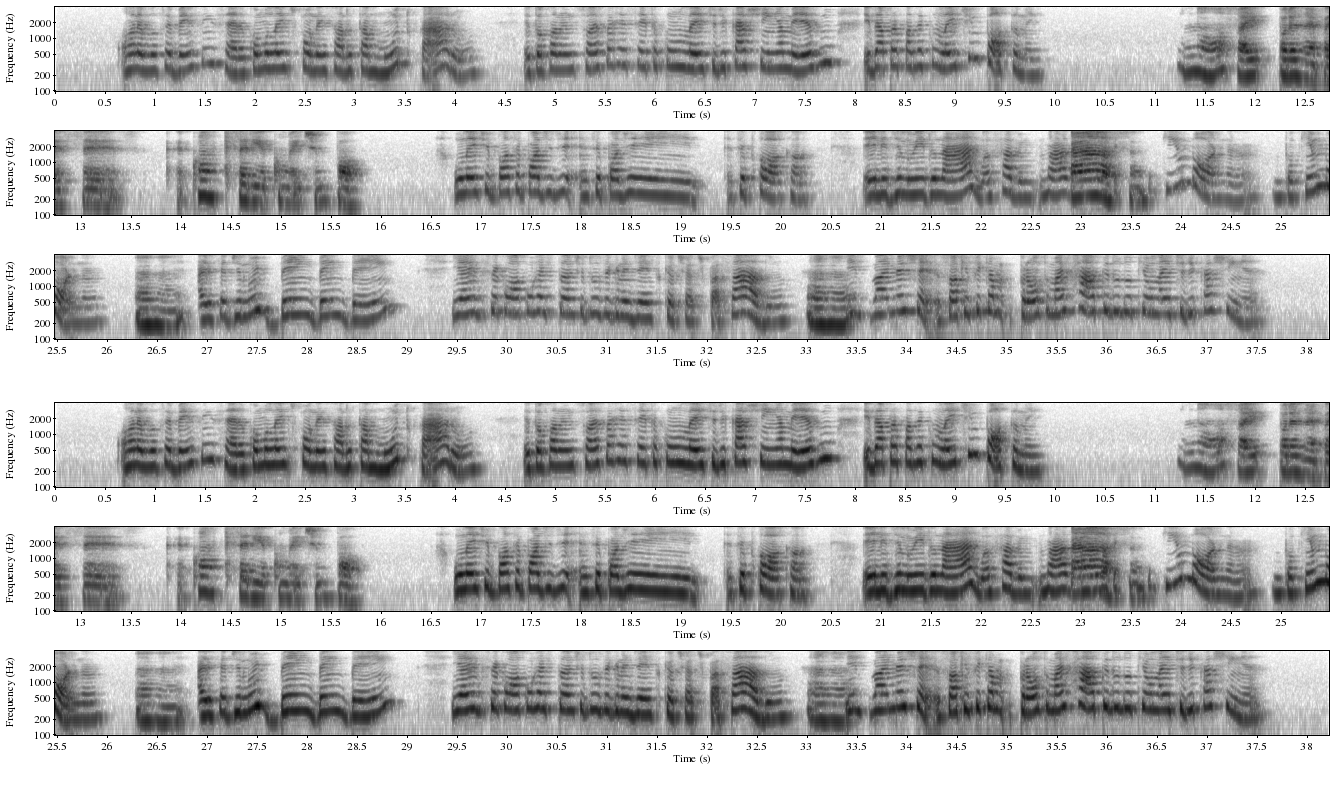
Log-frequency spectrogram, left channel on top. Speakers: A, on the right (about 65°); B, on the left (about 30°).
A: Olha, vou ser bem sincera, como o leite condensado tá muito caro, eu tô fazendo só essa receita com leite de caixinha mesmo e dá para fazer com leite em pó também.
B: Nossa, aí, por exemplo, aí cê- como que seria com leite em pó?
A: O leite em pó você pode, di- você pode, você coloca ele diluído na água, sabe? Uma água-
B: Ah,
A: a água
B: sim.
A: tem que ser um pouquinho morna, um pouquinho morna.
B: Uhum,
A: Aí você dilui bem, bem, bem. E aí você coloca o restante dos ingredientes que eu tinha te passado
B: uhum.
A: e vai mexendo. Só que fica pronto mais rápido do que o leite de caixinha.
